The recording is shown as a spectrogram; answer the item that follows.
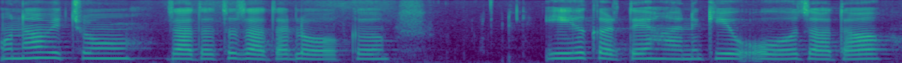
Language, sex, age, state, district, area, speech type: Punjabi, female, 18-30, Punjab, Pathankot, rural, spontaneous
